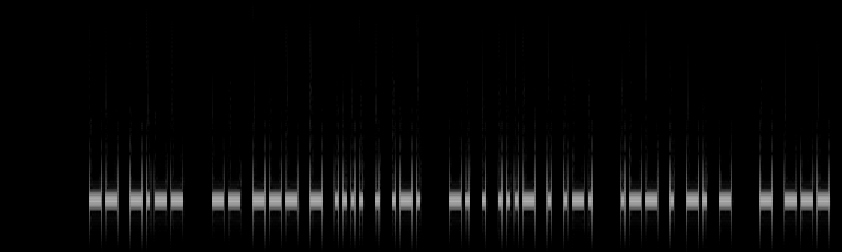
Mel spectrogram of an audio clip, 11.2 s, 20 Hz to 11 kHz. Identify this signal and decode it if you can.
Morse code, heard as a keyed tone, about 22 wpm, 700 Hz. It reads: MY MOTHER NEVER WENT TO
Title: Sentences from Top 1000 Words - Review Part 1 - 22wpm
